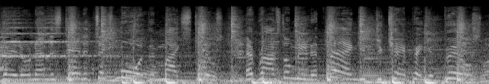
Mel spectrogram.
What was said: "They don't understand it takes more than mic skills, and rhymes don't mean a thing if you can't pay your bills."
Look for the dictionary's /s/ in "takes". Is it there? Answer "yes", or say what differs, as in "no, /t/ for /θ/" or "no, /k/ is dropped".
no, /s/ is dropped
